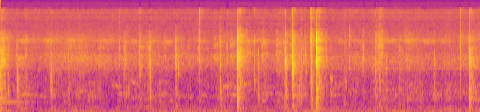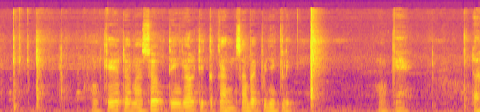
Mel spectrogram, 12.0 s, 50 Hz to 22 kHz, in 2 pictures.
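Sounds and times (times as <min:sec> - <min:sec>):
small plastic and metal clicks: 0:00.0 - 0:06.9.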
